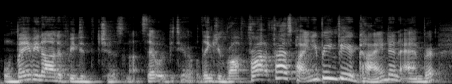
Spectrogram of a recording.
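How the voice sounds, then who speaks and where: A man's voice: a little high, very animated, fast talker. A man hosting a live baking stream from his kitchen, chatting casually with viewers, playful and joking, laughing often. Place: home kitchen.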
